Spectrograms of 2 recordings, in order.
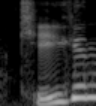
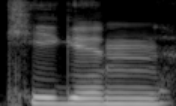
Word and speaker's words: Keoghan: I think they've only announced 2 actors, Paul Mescal and Barry Keoghan, I believe his name is pronounced. It's Irish. It has a lot of G's and H's.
